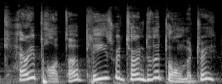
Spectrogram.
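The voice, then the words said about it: Poor put-on English accent. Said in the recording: “my horrible English accent”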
